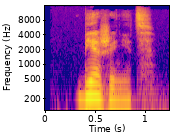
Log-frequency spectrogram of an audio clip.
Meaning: 1. refugee 2. asylum seeker (one who seeks asylum)
- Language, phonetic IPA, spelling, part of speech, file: Russian, [ˈbʲeʐɨnʲɪt͡s], беженец, noun, Ru-беженец.ogg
